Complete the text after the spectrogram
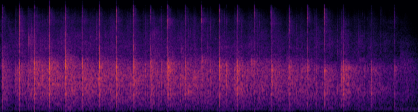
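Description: A church audience applauds its Sunday school pupils steadily for about eight seconds, a dense wash of many hands with sharper individual claps popping out at a fairly regular beat, no voices.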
